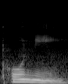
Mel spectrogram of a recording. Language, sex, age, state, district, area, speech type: Goan Konkani, male, 30-45, Goa, Salcete, rural, spontaneous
